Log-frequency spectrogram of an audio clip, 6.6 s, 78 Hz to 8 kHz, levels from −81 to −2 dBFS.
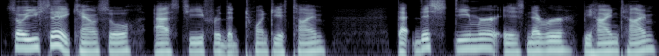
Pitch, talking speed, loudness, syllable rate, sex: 125 Hz, 155 wpm, -21 LUFS, 4.1 syllables/s, male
